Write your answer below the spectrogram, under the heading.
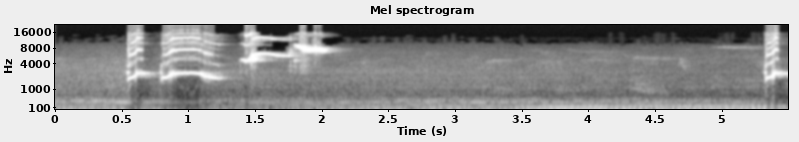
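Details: Untrained orange-headed thrush used as a lure and tutor bird for caged songbirds: a few loud, clear whistled notes near the start, a brief slurred upward note, then quiet with low background hum before one more sharp note.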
